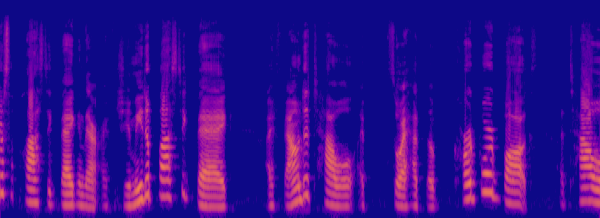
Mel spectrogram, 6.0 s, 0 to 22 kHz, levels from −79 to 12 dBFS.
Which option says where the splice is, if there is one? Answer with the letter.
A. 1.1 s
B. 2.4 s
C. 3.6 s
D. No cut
A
